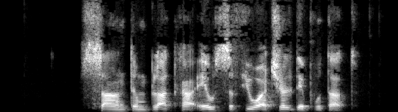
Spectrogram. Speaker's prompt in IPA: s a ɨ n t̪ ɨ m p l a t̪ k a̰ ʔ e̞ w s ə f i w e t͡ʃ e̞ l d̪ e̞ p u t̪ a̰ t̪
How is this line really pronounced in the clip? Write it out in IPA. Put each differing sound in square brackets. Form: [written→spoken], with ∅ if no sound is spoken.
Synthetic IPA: s a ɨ n t̪ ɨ m p l a t̪ k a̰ ʔ e̞ w s ə f i w [e→a] t͡ʃ e̞ l d̪ e̞ p u t̪ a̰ t̪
